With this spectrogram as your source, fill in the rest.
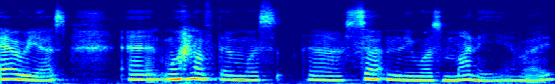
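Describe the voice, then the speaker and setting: A somewhat breathy woman's voice with fairly even intonation, on a very clean recording with a silent background. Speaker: tarot reader. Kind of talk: tarot reading. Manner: halting, many fillers.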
